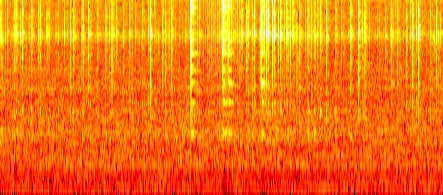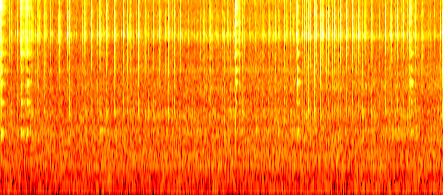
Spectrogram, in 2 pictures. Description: One of the case fans in my home server has started making clicking and ticking noises, and visibly wobbling on its axis. Thankfully those noises are from the fan and not a hard disk!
